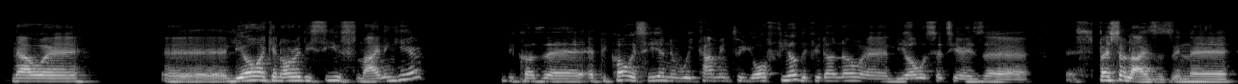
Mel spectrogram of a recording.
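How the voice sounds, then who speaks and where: A male rabbi leads an informal Torah study session, his voice sitting a little high with a gravelly fry. He speaks haltingly, pausing often as he reaches for the right word. The recording sounds dull and lo-fi. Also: a little mellow. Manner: halting, searching for English words with frequent pauses. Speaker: rabbi teaching a Torah class. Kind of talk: informal study-group lecture.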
